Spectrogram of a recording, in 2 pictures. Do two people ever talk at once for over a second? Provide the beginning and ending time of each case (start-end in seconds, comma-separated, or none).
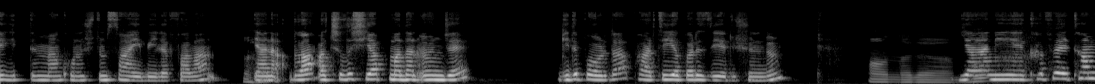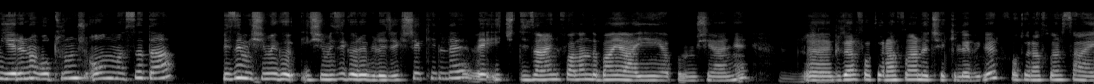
none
